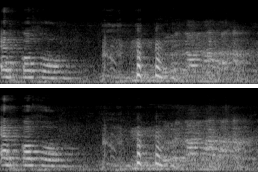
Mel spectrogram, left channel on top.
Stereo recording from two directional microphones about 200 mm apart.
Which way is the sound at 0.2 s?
50° right (ahead or behind).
